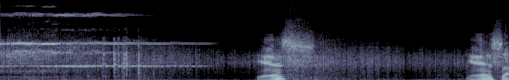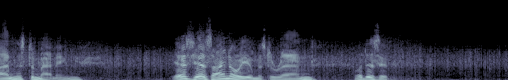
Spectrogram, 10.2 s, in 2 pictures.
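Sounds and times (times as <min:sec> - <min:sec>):
telephone bell ringing: 0:00.0 - 0:02.2
speech: 0:02.6 - 0:03.2, 0:04.7 - 0:06.0, 0:06.8 - 0:09.1.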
